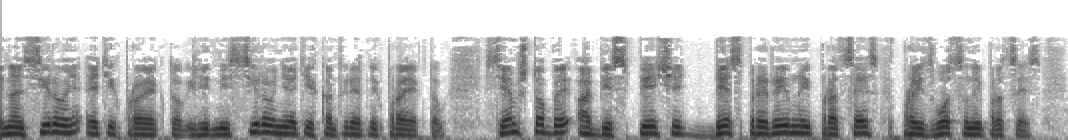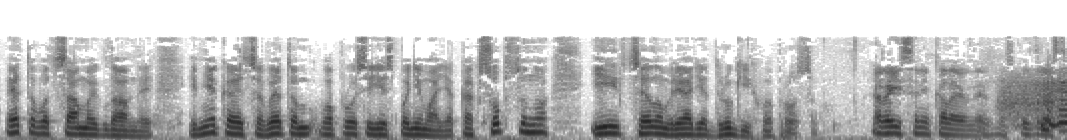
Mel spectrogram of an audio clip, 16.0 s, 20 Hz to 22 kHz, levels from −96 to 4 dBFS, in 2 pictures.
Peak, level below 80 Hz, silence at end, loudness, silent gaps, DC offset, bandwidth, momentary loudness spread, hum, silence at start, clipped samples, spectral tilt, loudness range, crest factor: -6 dBFS; -44 dBFS; 0 s; -20 LUFS; none; under 0.1%; 8.8 kHz; 11 LU; none; 0 s; under 0.1%; -6.5 dB/octave; 2 LU; 14 dB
